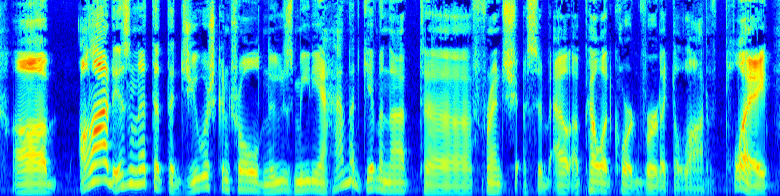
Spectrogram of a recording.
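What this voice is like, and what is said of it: Sarcastic tone. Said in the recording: “I'm being sarcastic.”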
